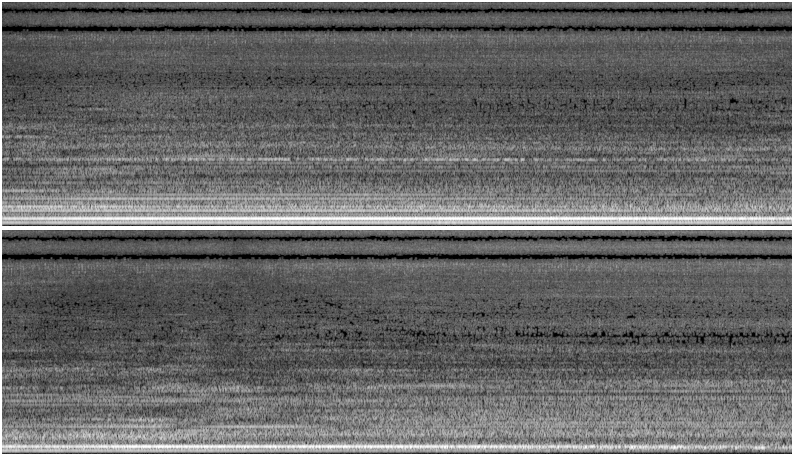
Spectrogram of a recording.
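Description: Custom automated boring station running while its spindle bores out and chamfers a molded plastic part: electric motors give a steady machine hum with a strong constant low drone.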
